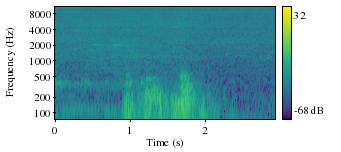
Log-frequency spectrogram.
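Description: A small drive is set down with a dull thud.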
